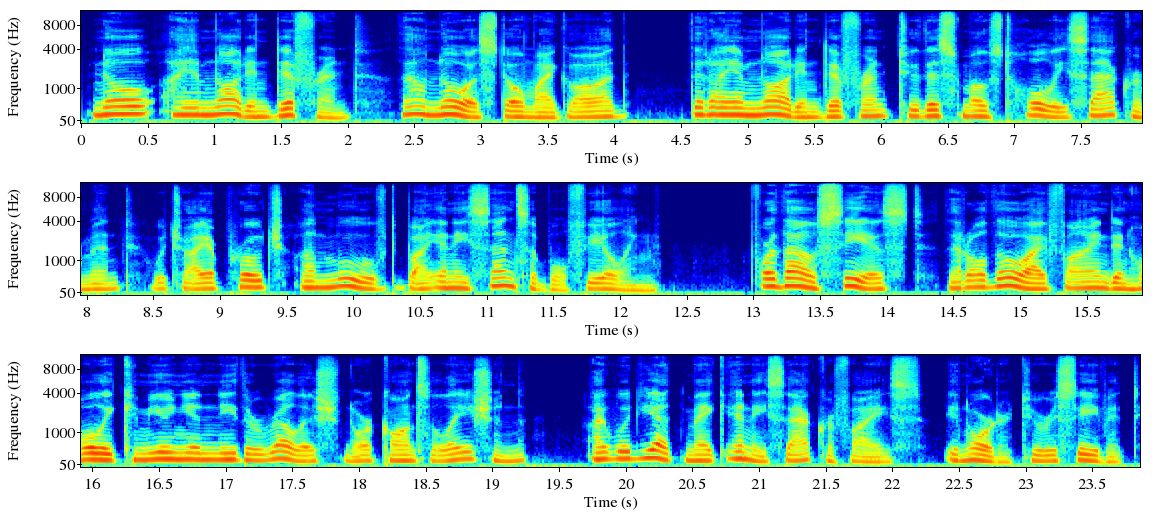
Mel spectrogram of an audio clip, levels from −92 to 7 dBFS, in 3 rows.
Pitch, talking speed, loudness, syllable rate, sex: 145 Hz, 135 wpm, -17 LUFS, 4.0 syllables/s, male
